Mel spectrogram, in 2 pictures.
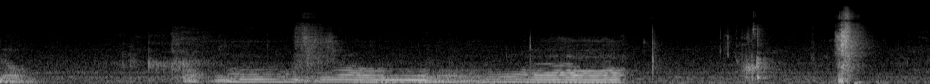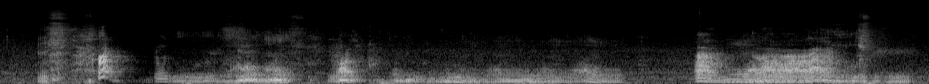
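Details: Two Newfoundland dogs, brothers, in a back-and-forth vocal exchange indoors: a drawn-out harmonic groaning howl early, then varied grumbles, short barks and moaning vocalizations trading back and forth.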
